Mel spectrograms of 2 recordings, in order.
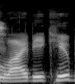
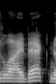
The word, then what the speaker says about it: LiveEQ: It's supposed to be Eck. – Yeah, like, well, I told her that I'm saying Live EQ because when I say Live Eck, nobody will know how to spell it. – Okay, well, that works too. So it's actually pronounced Live Eck.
